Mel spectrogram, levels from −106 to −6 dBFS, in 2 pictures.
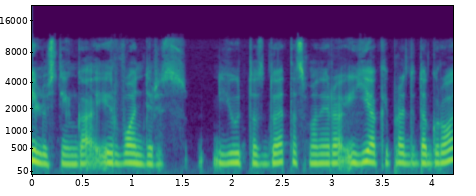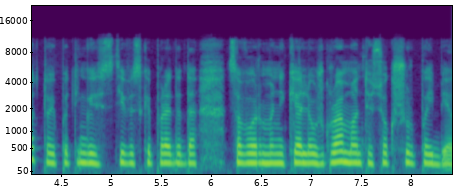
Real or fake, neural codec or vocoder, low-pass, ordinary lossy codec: fake; vocoder, 24 kHz, 100 mel bands, Vocos; 10.8 kHz; Opus, 64 kbps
